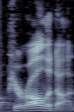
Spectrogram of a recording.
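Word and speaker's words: Pyrholidon: And the kids on the street can get speed and pyrrolidon. Hell yeah. Oh, Purolidon. That's how it's pronounced.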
